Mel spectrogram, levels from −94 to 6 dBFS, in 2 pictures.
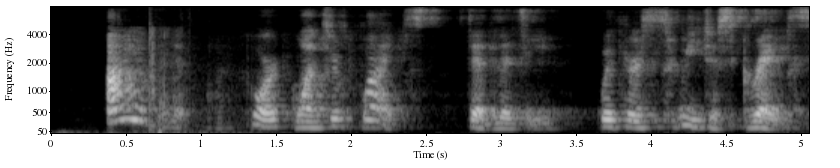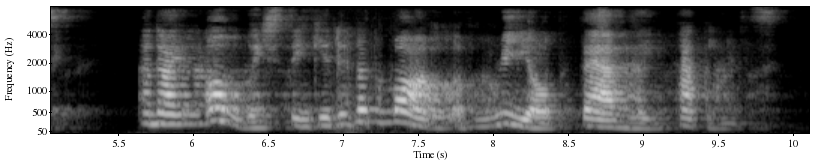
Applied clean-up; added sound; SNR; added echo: neural mask model DeepFilterNet 3.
